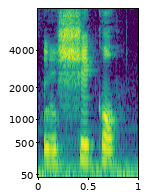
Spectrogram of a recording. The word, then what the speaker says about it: nshiko: The last double consonant, Udamkpi, we have is the SH. And it's pronounced she. An example is nshiko.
